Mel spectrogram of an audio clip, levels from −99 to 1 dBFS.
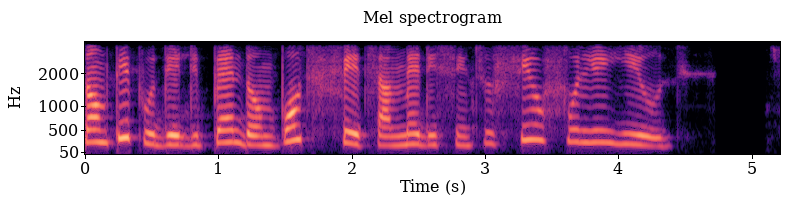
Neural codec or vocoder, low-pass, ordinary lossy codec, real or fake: codec, 16 kHz, 2 kbps, FunCodec, trained on Chinese and English, 25 frames a second; 3.6 kHz; none; fake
